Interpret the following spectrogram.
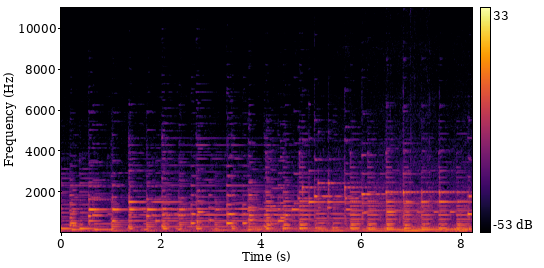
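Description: Old upright piano with its front panels off, freshly tuned, being played: a melody over a steady, rhythmic bass accompaniment.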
